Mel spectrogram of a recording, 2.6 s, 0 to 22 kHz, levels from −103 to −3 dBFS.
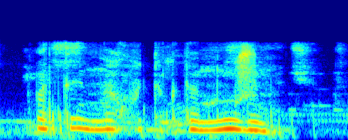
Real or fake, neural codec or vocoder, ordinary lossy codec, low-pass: real; none; Opus, 64 kbps; 7.2 kHz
